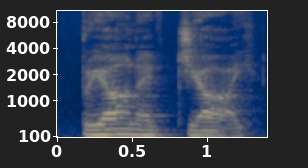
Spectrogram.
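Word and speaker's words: Brianna Ghey: And the Brianna Guy thing. Brianna Jai, I believe it's pronounced.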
